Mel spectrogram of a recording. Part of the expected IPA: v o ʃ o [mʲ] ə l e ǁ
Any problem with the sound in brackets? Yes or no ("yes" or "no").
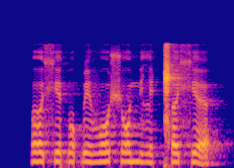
no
